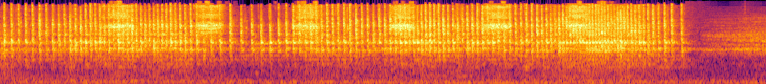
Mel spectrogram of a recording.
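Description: A bicycle drivetrain freewheel ratcheting as the pedals are turned backwards while the jockey wheels are sprayed, a fast steady clicking buzz, close and loud, stopping abruptly near the end.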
